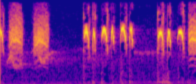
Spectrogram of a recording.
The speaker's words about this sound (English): you may find its cousin, the chestnut-backed chickadee, tagging along.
